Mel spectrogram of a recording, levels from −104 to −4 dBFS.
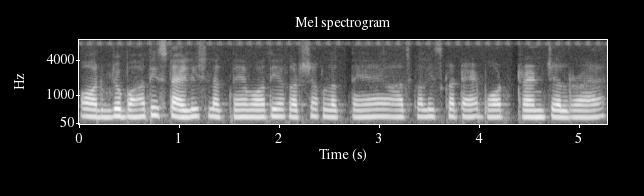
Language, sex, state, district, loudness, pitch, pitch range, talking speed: Hindi, female, Haryana, Jhajjar, -16 LUFS, 200 Hz, 200-210 Hz, 240 wpm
